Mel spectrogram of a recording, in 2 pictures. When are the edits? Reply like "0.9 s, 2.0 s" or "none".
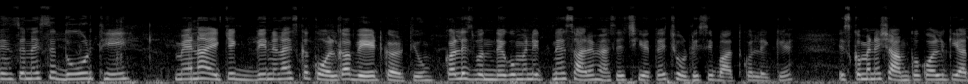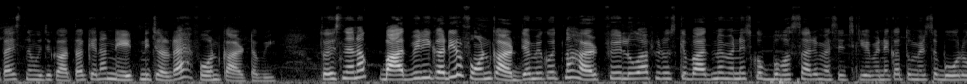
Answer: none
